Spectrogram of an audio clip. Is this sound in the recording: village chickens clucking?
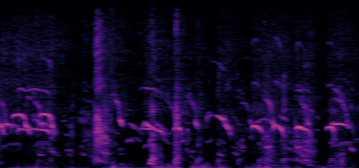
yes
